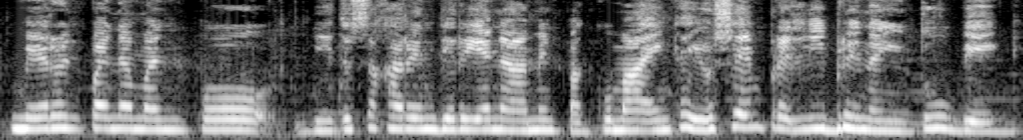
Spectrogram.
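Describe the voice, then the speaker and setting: A woman playing a kind, respectful young college student in a radio drama, speaking politely and gently. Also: on the high side, steady tone, moderate pace, close to an everyday voice. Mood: kind, eager. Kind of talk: Tagalog radio drama acting.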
